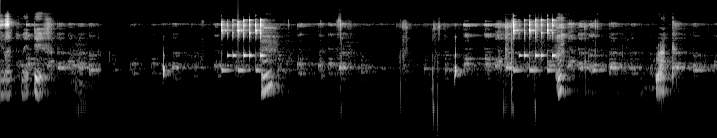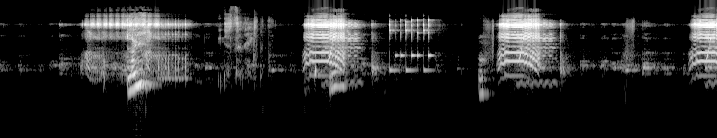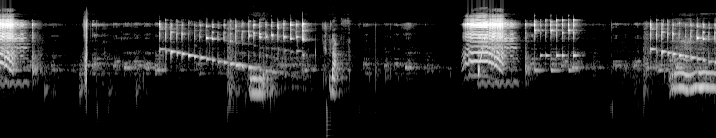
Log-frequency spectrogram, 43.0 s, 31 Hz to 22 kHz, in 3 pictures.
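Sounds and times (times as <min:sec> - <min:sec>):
cheerful background music: 0:00.0 - 0:24.6, 0:25.6 - 0:43.0
cartoon call with gliding tones: 0:41.8 - 0:43.0.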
